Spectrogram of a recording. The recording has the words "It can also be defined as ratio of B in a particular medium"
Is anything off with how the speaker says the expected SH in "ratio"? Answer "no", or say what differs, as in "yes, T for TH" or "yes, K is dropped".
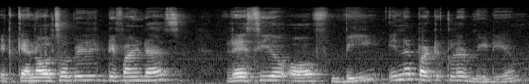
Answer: yes, S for SH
